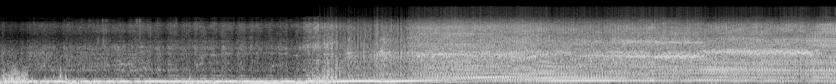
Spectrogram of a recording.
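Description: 1984 Oldsmobile Cutlass with a Doug Herbert performance camshaft, its engine rumbling steadily at low speed. About three seconds in it goes to full throttle and the revs rise as the car pulls away, with the tires squealing.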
